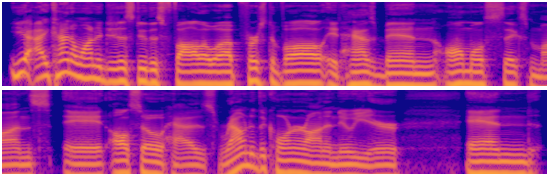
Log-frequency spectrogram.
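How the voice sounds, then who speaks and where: Deep-voiced American man, gravelly from just waking up; chatty, rambling vlog host. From United States. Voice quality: gravelly morning voice. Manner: chatty and rambling, with fillers and soft laughs. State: just woken up, voice deeper than usual. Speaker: channel host. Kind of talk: casual vlog update.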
